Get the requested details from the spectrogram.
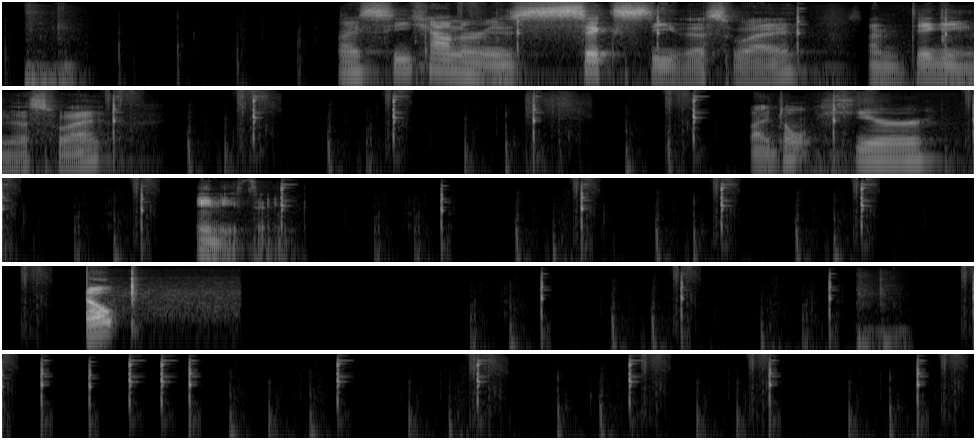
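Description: A pickaxe chips at stone with quick, repeated taps.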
